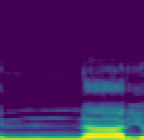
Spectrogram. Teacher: کلمت الناری کے آخری میں را کے نیچے زیر ہے، یہاں را کا حکم ہے ترقیق تو ہم حرف را کو پتلی آواز میں پڑھیں گے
